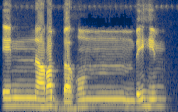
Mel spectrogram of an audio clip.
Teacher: ہاں میم ساکن کے بعد با آ رہا ہے تو یہاں پر کیا ہوگا؟ اخفا شفوی ہوگا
